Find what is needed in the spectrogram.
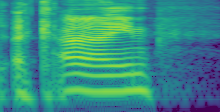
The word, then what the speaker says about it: Ikhine: IKHINE Westbrook - Akine.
